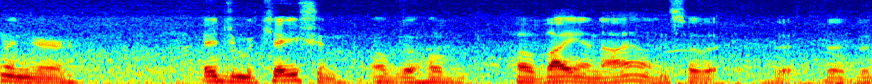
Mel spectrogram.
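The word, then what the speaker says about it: Hawaiʻi: to do it right it's not hawaii hawaii hawaii right it's not how you say it it's hawaii so the w is always a v right it's just little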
